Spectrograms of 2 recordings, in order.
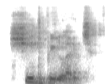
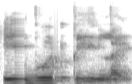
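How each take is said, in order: First: She would is contracted to one syllable. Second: She would is said in full as two words. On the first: The speaker calls it right. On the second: The speaker calls it wrong. "we don't say, ... It's too long and boring"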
